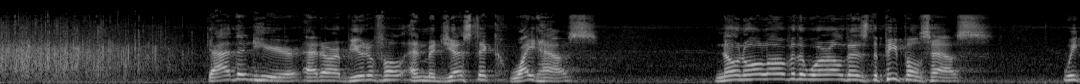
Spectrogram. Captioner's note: applause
